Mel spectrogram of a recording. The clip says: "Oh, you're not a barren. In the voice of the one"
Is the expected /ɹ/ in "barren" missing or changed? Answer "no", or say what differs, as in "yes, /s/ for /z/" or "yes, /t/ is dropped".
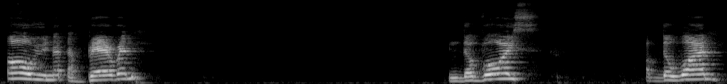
no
